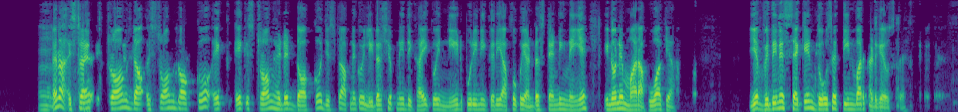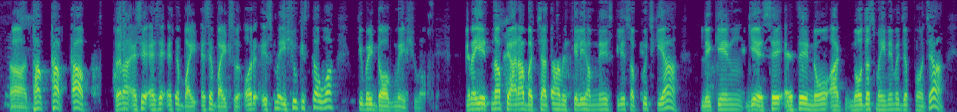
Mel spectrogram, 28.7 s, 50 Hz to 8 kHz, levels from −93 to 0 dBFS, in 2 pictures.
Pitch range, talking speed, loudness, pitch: 125-150 Hz, 160 wpm, -18 LUFS, 135 Hz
